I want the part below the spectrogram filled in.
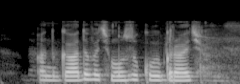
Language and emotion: Russian, neutral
